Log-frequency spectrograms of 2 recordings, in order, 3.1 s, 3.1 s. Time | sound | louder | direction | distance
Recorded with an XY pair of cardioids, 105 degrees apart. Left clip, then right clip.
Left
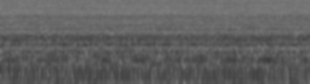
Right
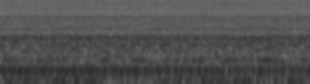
0.0 | a fan | right 5 dB | 55° right | 1.2 m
